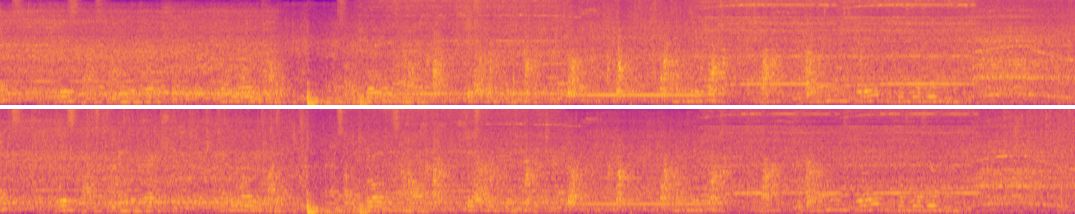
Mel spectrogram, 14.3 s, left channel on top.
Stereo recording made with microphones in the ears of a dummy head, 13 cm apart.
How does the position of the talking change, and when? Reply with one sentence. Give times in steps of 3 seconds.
You can hear the talking on the right from 0 s, in the centre from 6 s, on the left from 9 s and in the centre from 12 s.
